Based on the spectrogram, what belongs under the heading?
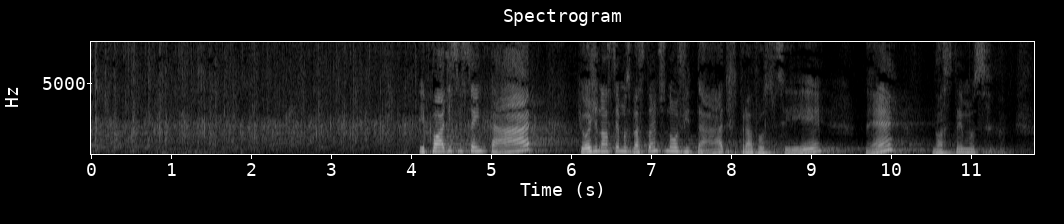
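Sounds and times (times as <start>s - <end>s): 
audience applause: 0.0s - 6.1s
speech: 4.1s - 11.4s.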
